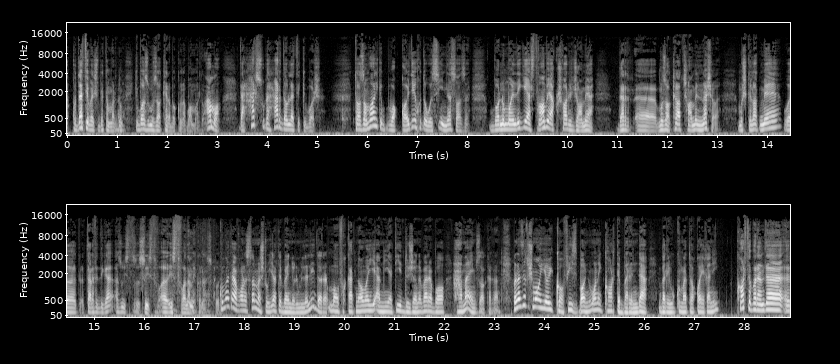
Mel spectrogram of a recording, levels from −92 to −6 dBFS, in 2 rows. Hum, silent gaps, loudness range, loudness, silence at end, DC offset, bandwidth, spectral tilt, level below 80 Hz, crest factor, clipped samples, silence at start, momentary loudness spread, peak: none; none; 4 LU; -22 LUFS; 0 s; under 0.1%; 15.5 kHz; -6 dB/octave; -48 dBFS; 20 dB; under 0.1%; 0 s; 12 LU; -2 dBFS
